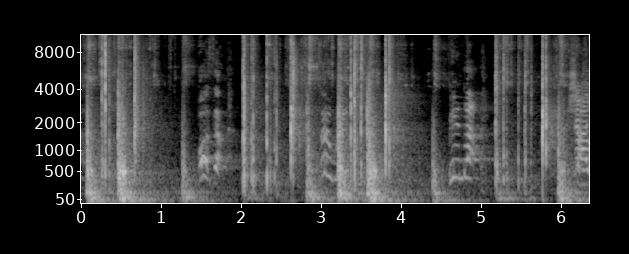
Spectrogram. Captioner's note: speaking language other than English; feet stomping and hands clapping; speaking language other than English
